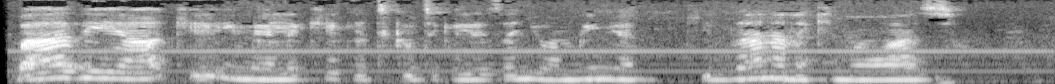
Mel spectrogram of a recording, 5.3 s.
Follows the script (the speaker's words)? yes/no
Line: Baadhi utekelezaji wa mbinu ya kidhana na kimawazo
no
